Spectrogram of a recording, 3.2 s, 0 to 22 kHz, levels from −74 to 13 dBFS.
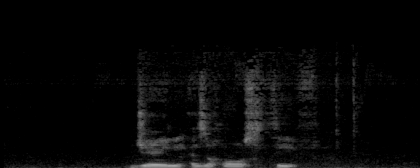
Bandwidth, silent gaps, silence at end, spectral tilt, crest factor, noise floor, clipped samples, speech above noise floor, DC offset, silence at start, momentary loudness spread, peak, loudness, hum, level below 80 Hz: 16 kHz; none; 0.8 s; -5 dB/octave; 18 dB; -58 dBFS; under 0.1%; 31 dB; under 0.1%; 0.95 s; 14 LU; -12 dBFS; -28 LUFS; none; -60 dBFS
